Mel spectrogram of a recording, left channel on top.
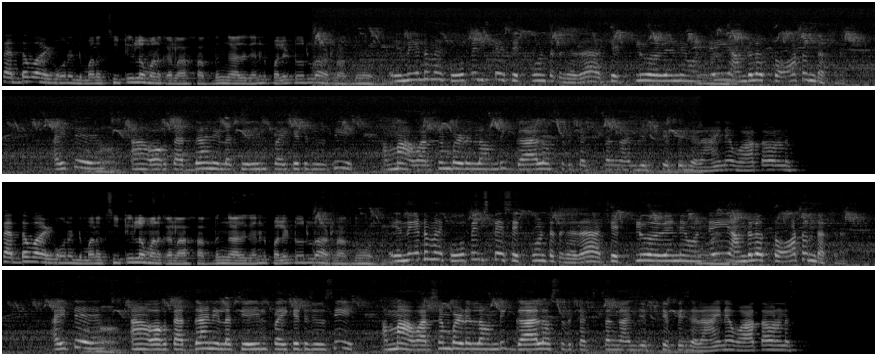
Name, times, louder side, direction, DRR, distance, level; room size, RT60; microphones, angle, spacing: voice 1, 0.0-0.6 3.9-8.4 9.2-12.2 12.5-16.7, right 3 dB, 50° right, 0.6 m, -33 dB
voice 2, 0.5-4.0 6.9-7.4 9.5-9.9, right 2 dB, 20° right, 0.8 m, -38 dB
sound 1, 3.1-15.7, left 2 dB, 25° left, 1.1 m, -44 dB
10.0 x 9.0 x 6.4 m
head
